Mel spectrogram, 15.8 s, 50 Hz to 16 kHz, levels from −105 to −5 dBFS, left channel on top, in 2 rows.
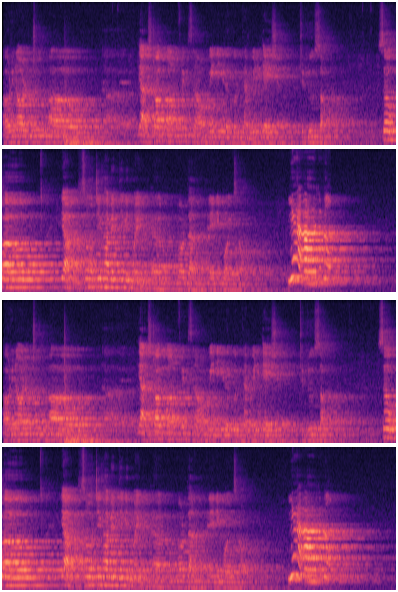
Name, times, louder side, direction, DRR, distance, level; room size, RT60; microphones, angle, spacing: voice 1, 0.0-1.6 2.0-5.6 5.9-6.5 7.5-12.8, equal, 15° right, -2 dB, 4.3 m, -37 dB
sound 1, 1.2-4.0 4.4-4.5, right 1 dB, 45° right, 1.1 m, -46 dB
voice 2, 13.6-14.5, left 2 dB, 30° left, 4 dB, 1.5 m, -26 dB
26.5 x 11.5 x 8.9 m, 2.8 s
head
